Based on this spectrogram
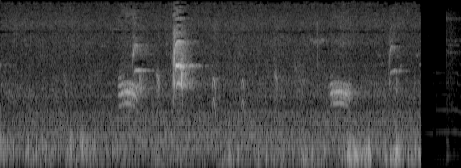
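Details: White-breasted nuthatch (Sitta carolinensis), a common Midwestern US backyard bird, giving its distinctive laughing call: a few short, nasal, slightly rising notes over about four seconds, against steady low rumbling background noise.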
